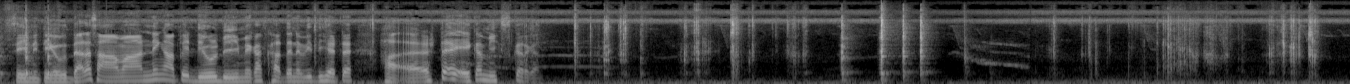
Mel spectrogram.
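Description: A metal spoon scrapes and taps against a coconut shell.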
